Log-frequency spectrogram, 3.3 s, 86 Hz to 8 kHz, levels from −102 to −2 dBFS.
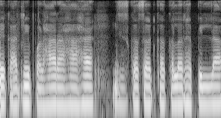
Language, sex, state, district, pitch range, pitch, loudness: Hindi, male, Jharkhand, Ranchi, 140-145 Hz, 145 Hz, -16 LUFS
